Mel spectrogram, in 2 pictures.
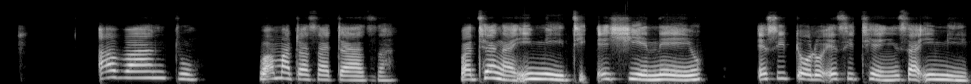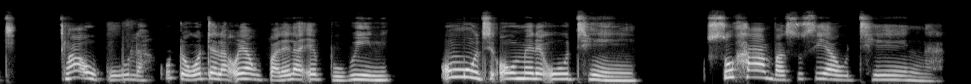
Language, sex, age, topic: North Ndebele, female, 36-49, health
